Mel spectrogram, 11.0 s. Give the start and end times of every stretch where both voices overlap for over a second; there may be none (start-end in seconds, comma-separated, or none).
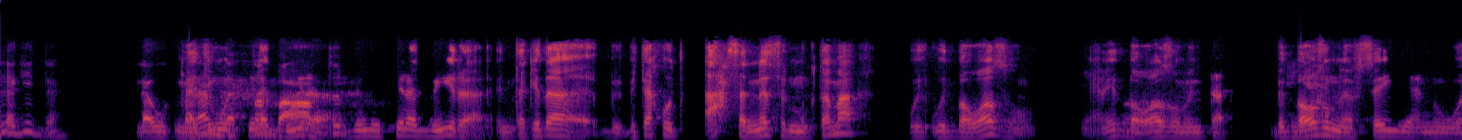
1.3-2.6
